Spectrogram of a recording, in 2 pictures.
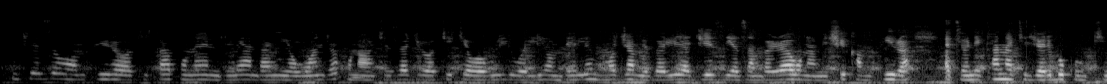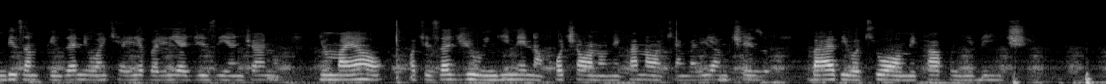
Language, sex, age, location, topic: Swahili, female, 18-24, Nairobi, education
